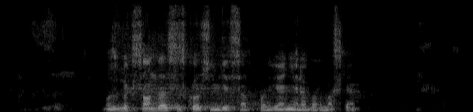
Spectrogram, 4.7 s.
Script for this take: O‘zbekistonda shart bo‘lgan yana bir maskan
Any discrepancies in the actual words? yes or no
yes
